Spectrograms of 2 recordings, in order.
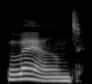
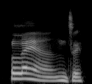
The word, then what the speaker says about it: planned: Letra E aqui, ó, é silent, que não vai falar e a letra e não fica plened, tá? planed. Planned.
